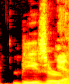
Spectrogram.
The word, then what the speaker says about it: Beezer: So you're interviewing Scott Beezer, rhymes with geezer.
